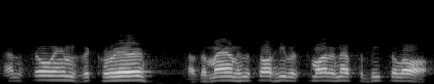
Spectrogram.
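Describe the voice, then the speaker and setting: A man's voice: sits high, steady tone, a little fast, narrow, tinny audio, loud music behind the voice, natural voice. A man giving a stern, preachy scripted moral address in 1930s radio style, on a very thin old recording. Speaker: closing moral commentator.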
